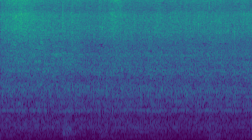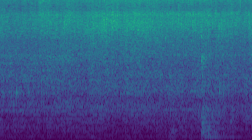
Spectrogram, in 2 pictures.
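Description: Chayote and saltfish frying in oil in a stainless steel skillet while being stirred with a fork: a steady sizzling hiss.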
